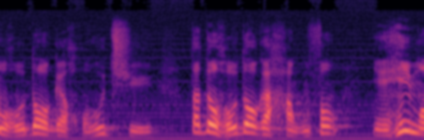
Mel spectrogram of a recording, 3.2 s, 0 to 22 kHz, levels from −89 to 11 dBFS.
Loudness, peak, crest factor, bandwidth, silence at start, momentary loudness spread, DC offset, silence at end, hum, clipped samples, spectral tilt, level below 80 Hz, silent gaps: -23 LUFS; -6 dBFS; 18 dB; over 20 kHz; 0 s; 14 LU; under 0.1%; 0 s; none; under 0.1%; -5 dB/octave; -54 dBFS; none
